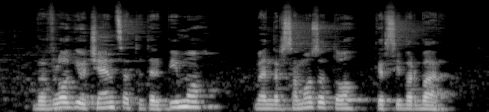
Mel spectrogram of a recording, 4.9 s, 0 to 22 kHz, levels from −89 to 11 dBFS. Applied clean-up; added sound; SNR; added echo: classical method Wiener filter.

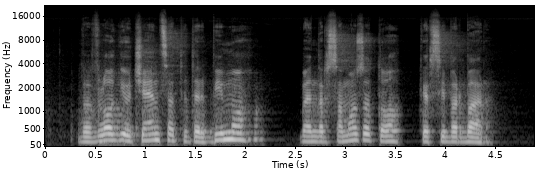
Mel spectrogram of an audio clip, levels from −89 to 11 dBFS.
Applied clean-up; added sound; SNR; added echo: neural mask model RNNoise.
